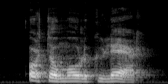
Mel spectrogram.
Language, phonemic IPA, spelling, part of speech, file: Dutch, /ˌɔrtoˌmoləkyˈlɛːr/, orthomoleculair, adjective, Nl-orthomoleculair.ogg
- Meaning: orthomolecular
